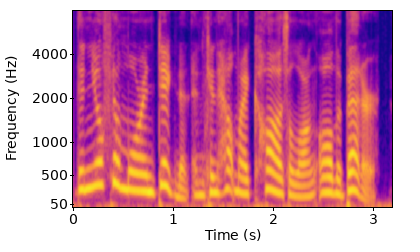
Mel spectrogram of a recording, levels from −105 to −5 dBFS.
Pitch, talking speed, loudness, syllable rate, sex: 240 Hz, 265 wpm, -15 LUFS, 6.2 syllables/s, female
